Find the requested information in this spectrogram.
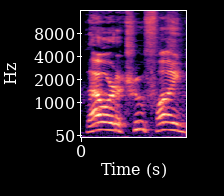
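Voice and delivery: high, loud, slow archaic proclamation; theatrical delight. Retold or imitated. Byron praising the young intruder, loud theatrical delight. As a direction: declare it grandly, delighted.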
